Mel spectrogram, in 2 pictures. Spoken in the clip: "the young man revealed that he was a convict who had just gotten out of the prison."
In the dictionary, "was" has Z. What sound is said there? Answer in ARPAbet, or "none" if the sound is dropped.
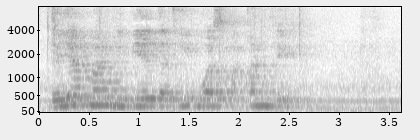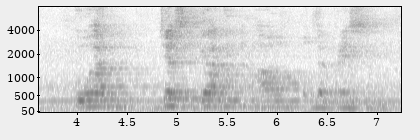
S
